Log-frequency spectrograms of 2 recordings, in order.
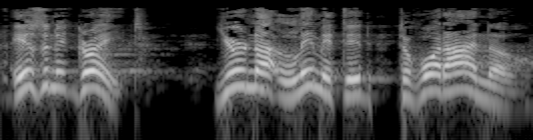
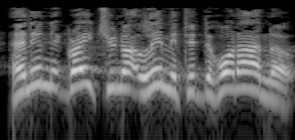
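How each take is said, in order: First: It is said slowly. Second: It is said at normal speed.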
